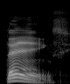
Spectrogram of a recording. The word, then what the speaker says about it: Thangs: and that's exactly the way it's spelled, T-H-A-N-G-S, Fangs, you know.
